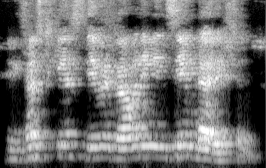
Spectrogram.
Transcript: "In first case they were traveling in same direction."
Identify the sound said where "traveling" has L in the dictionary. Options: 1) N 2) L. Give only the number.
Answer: 1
